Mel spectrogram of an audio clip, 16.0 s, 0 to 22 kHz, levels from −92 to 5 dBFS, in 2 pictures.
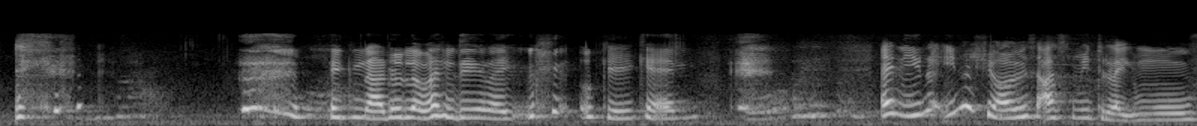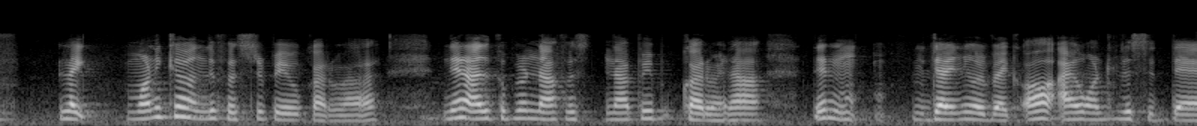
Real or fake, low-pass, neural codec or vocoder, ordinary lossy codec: real; 7.2 kHz; none; none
